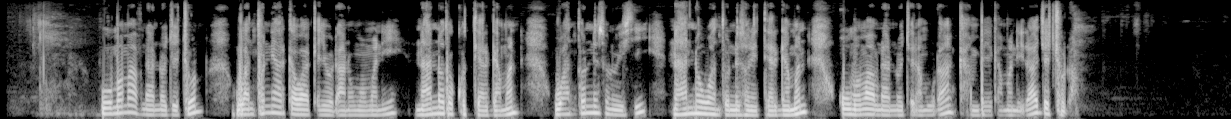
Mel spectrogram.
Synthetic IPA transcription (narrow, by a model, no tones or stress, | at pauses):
ʔuːmɐmaːfnaːnːo̞ːd͡ʒɛt͡ʃːuːnwɐnt̪ɔnːɪhɐɾkɐwaːkʼɐjo̞ːᶑaːnuːmɐmɐniː | naːnːo̞ːt̪ɔkːɔt̪ːɪɐɾɡɐmɐnwɐnt̪ɔnːɪsʊnʊɪsɪnaːnːo̞ːwɐnt̪ɔnːɪs̬ʊnɪt̪ːɪɐɾɡɐmɐnʔuːmɐmaːfnaːnːo̞ːd͡ʒɛᶑɐ̰muːᶑaːŋkʰɐ̥mbe̞ːkɐmɐnɪ̰ᶑaːd͡ʒɛt͡ʃːuːᶑɐ̥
